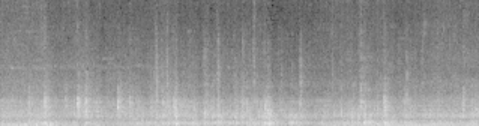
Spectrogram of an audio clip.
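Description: A bulldozer engine rumbles steadily.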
